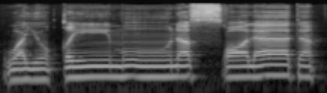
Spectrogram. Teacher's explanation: hold on to the sad for a moment because it has tashdeed. So again, وَيُقِيمُونَ الصَّلَاةَ Yeah, sad is full mouth and lam's empty mouth.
